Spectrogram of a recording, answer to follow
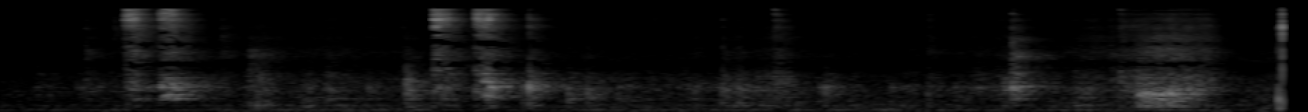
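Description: Hands working a bungee cord inside black plastic milk crates: short bursts of rubbing and rattling, a couple about a second in, a couple around two seconds in, and a longer stretch near the end.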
